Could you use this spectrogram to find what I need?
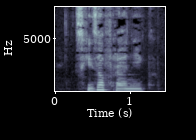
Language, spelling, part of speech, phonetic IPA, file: Polish, schizofrenik, noun, [ˌsxʲizɔˈfrɛ̃ɲik], LL-Q809 (pol)-schizofrenik.wav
